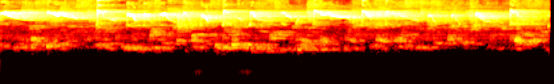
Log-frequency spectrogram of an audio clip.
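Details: Pleci buxtoni, a mountain white-eye, in unbroken ngerol song: dense, shrill, rapid chattering phrases of falling notes, strongly pulsed and running on steadily.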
